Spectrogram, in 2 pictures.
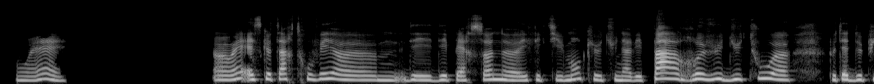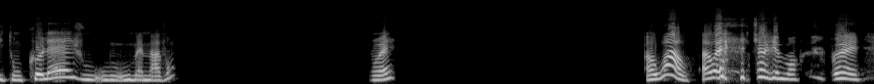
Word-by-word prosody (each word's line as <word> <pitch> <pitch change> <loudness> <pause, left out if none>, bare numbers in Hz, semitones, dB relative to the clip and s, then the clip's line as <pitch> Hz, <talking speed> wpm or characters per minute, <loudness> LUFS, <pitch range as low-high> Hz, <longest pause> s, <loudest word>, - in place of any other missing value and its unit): Ouais. 190 0 -4 1.5
Heu, 205 0 -1
ouais, 225 +6 0
est-ce 225 0 -1
que - - -3
tu 240 +1 -3
as - - +3
retrouvé, 245 +1 -4
hem, 200 -5 -2
des 200 0 -1
des 200 +4 -1
personnes, 215 +3 -1
heu, 190 -3 -1
effectivement, 200 +3 -4
que 235 -4 -6
tu 200 0 -6
n'avais 185 -1 -2
pas 260 +6 +4
revues 235 +3 +1
du 220 +3 -1
tout, 275 +4 -2
heu, 215 -3 -1 0.4
peut-être 215 0 -1
depuis 210 +3 -3
ton 205 -1 -2
collège 280 - +3
ou 225 - +1
ou 205 -1 -2 0.2
ou - - +4
même 205 -1 +1
avant? 210 - -3 1.9
Ouais. 215 +8 +1 2.5
Ah 225 - +3
waouh! 330 - +5
Ah 260 - +4
ouais, 305 - +9 0.3
carrément. 280 -8 +3 0.3
Ouais. 255 -3 +5
215 Hz, 130 wpm, -21 LUFS, 200-250 Hz, 2.5 s, ouais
